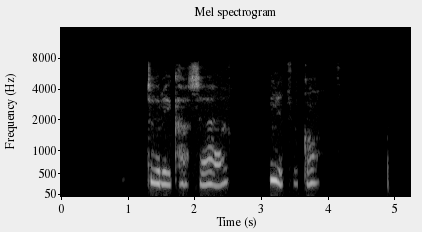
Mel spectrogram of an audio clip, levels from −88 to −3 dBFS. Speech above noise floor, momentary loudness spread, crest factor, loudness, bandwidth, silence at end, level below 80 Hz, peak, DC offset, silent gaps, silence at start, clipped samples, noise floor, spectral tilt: over 55 dB; 13 LU; 18 dB; -36 LUFS; 7.4 kHz; 1.4 s; -88 dBFS; -22 dBFS; under 0.1%; 2.67-3.11 s, 3.57-3.64 s; 1.3 s; under 0.1%; under -90 dBFS; -1 dB/octave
